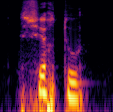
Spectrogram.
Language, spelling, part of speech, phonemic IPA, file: French, surtout, adverb / noun, /syʁ.tu/, Fr-surtout.ogg
- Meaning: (adverb) 1. above all 2. especially; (noun) surtout (overcoat)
